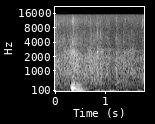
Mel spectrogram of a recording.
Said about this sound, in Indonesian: Yang mau menerima beri tepuk tangan sekali lagi bagi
